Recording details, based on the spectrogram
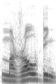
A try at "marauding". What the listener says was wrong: We say row. A and U combine to form the long vowel sound O. Maro, not marau, not marrow. So what confuses many people also in this case is that A and U. So many people think it is phonetic. That is, you follow the spelling the way it is, which is not the case.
